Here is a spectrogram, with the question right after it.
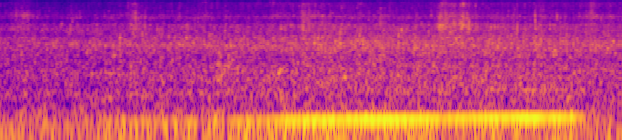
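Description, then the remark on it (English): A steady, continuous rush of flowing water from an underground river running beneath Coventry fills the scene with an even wash of noise, and a faint low hum drones beneath it partway through. “It was then when I realised there was a river running underneath Coventry.”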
